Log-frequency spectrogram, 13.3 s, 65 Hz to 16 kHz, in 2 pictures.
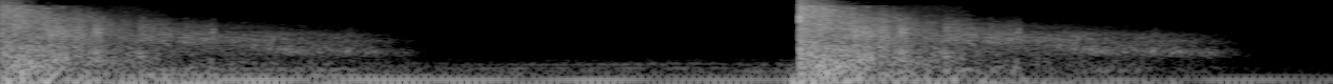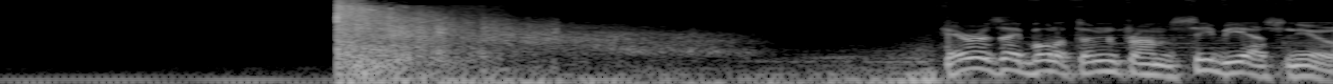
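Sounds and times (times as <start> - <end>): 
gunshots echoing over a plaza: 0.0 - 2.0, 4.0 - 6.2, 8.4 - 10.4
low rumbling background: 0.0 - 12.2
speech: 11.4 - 13.3.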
